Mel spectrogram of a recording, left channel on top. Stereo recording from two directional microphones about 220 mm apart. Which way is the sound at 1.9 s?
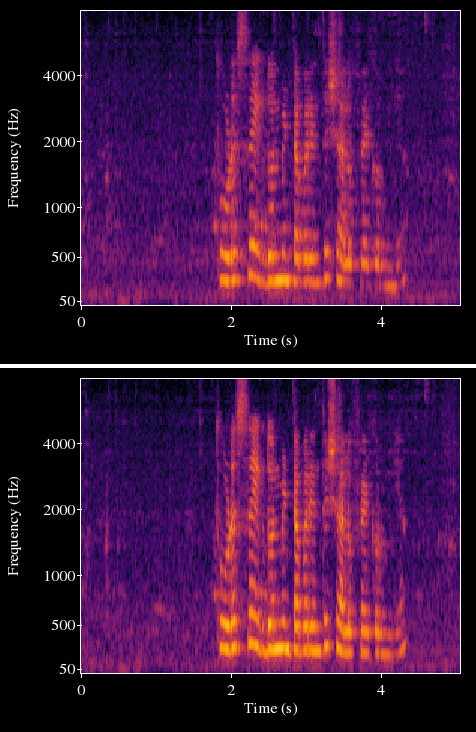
45° right (ahead or behind).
